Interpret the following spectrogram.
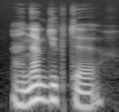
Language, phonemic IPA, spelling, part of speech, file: French, /ab.dyk.tœʁ/, abducteur, noun / adjective, Fr-abducteur.ogg
- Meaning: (noun) abductor (muscle); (adjective) of the abductor muscles and their movement; abductive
